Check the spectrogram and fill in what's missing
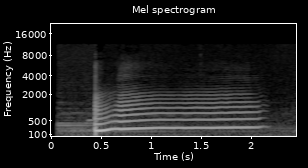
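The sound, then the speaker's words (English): A single long, buzzy fart that starts abruptly and holds a steady, reedy pitch for nearly two seconds before cutting off, fairly loud with no talking. “Sorry, I farted.”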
